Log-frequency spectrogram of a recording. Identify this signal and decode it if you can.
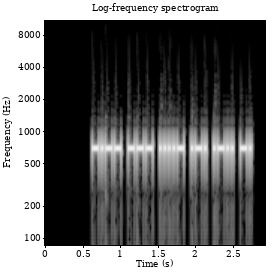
Morse code, heard as a keyed tone, about 40 wpm, 700 Hz. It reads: YO4RLN
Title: DXCC-100 Call Signs - 6 Characters - Repeated 2x - 40wpm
